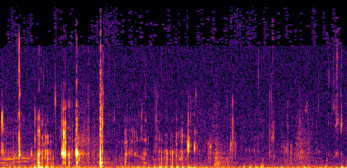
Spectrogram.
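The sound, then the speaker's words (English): The cat Raven, a female kitten not yet a year old, makes a few brief, high squeaky chirps mixed with soft clicking, chewing-like mouth noises; quiet, with no one talking. “She's still a kitten yet. Not even a year old.”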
